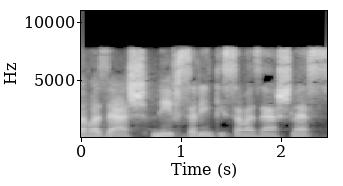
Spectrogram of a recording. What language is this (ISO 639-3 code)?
hun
